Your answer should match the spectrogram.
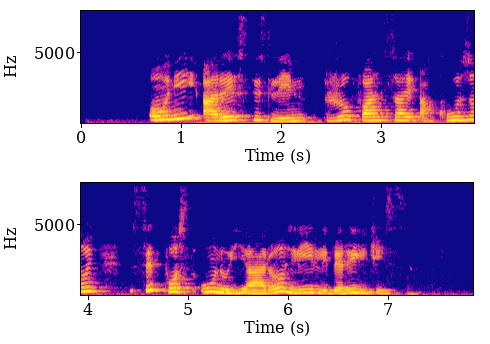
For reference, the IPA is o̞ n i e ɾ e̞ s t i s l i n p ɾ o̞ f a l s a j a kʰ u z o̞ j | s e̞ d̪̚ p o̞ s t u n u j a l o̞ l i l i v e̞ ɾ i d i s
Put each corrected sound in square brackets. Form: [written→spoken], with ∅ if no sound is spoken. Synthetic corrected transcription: o̞ n i [e→a] ɾ e̞ s t i s l i n p ɾ o̞ f a l s a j a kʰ u z o̞ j | s e̞ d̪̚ p o̞ s t u n u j a [l→ɾ] o̞ l i l i [v→b] e̞ ɾ i [d→d͡ʒ] i s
